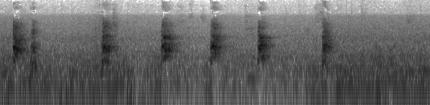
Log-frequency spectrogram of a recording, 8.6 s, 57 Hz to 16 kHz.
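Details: Two 86-day-old Shiba Inu puppies, Niro and Kyno, sleepy, bark six times in a loose, fairly even rhythm of roughly one sharp, high yip per second, over a soft steady hum.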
